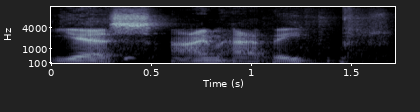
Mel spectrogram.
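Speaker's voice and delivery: sarcastic voiced dog. Voicing a dog that comes when called but acts sarcastic: sarcastic dog voice. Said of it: "But he does it sarcastically".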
